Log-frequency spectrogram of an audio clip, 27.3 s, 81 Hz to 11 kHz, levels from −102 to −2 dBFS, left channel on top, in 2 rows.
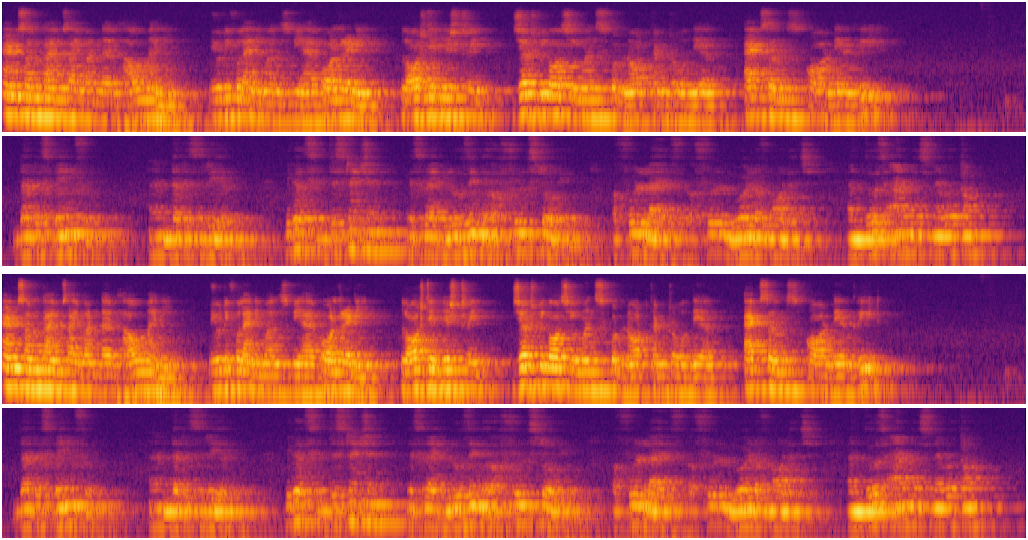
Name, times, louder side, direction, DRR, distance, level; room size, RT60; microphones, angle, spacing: voice 1, 0.0-2.4 2.8-5.0 5.3-6.5 6.8-9.6 9.9-11.7, right 2 dB, 50° right, 5 dB, 0.4 m, -22 dB
voice 2, 13.8-15.3 15.6-24.6 24.9-26.6, right 1 dB, 10° left, -7 dB, 0.5 m, -26 dB
4.3 x 4.2 x 2.3 m, 1.2 s
head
